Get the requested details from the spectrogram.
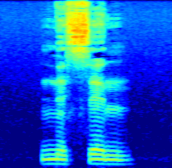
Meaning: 1. first-person singular imperfective of nízin: "I think" 2. first-person singular imperfective of yinízin: "I want (something)"
- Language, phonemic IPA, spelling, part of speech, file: Navajo, /nɪ̀sɪ̀n/, nisin, verb, Nv-nisin.ogg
